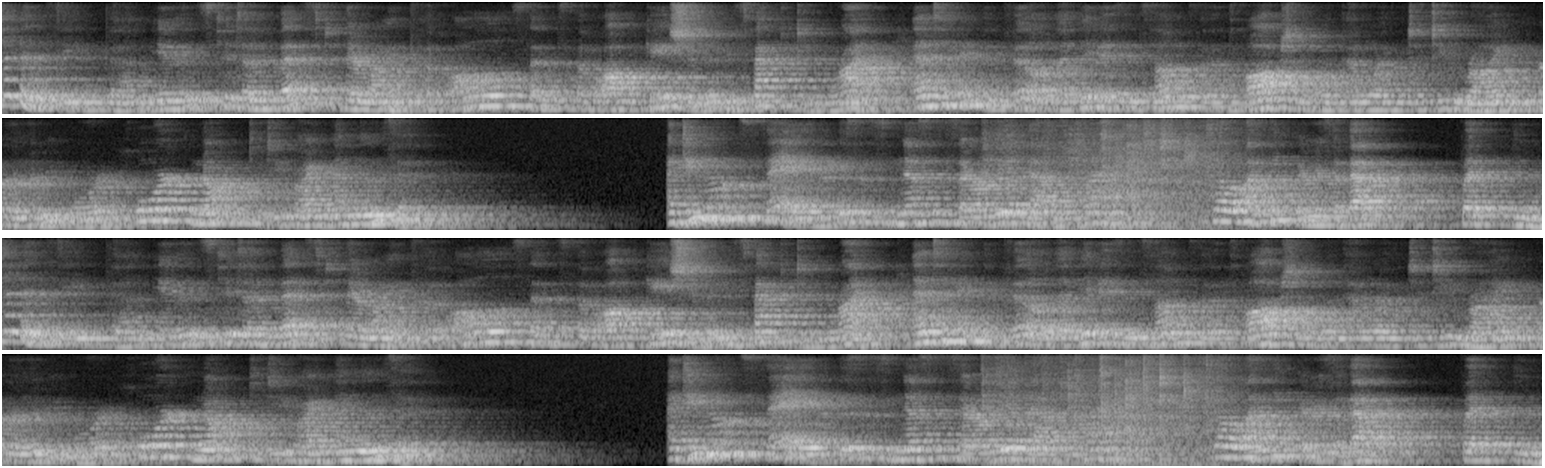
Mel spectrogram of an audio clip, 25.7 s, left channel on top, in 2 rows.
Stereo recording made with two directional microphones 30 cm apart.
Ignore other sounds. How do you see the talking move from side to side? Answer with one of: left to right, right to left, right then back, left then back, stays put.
right then back.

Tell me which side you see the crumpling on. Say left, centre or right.
right.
